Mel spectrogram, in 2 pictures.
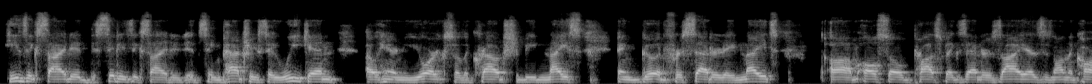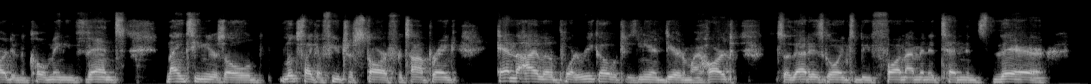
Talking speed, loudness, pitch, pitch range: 205 wpm, -22 LUFS, 115 Hz, 110-120 Hz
